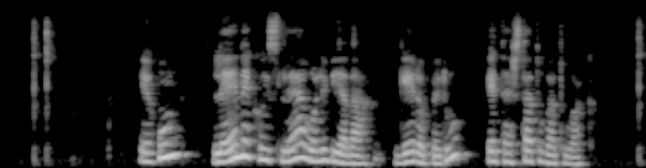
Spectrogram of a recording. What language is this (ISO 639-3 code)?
eus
